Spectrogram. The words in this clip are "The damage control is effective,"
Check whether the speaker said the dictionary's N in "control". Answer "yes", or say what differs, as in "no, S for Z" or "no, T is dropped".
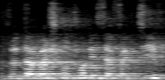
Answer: no, N is dropped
